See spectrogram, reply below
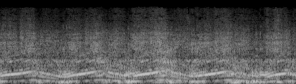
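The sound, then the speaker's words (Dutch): A 1991 Jordan 191 Formula 1 car's high-pitched V8 engine revs repeatedly, the pitch rising and falling in quick cycles, loud, with no voices over it. “de voormalige Formule 1-auto van Michael Schumacher, die staat te koop. Ja, de Jordan 191 uit 1991. Laat me even horen trouwens.”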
